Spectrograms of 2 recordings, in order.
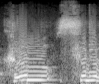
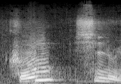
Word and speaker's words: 금슬: 그러니까 금슬이 맞는 거죠. 금슬. 그런데 우리는 금실로 읽고 있죠. 요것을 이제 발음 편의상 그렇게 읽는다.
